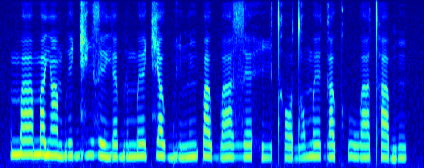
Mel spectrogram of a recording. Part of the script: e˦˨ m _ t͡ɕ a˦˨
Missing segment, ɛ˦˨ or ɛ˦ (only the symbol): ɛ˦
